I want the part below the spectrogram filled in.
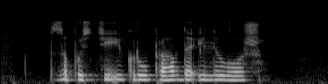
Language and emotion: Russian, neutral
